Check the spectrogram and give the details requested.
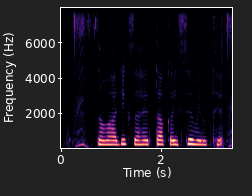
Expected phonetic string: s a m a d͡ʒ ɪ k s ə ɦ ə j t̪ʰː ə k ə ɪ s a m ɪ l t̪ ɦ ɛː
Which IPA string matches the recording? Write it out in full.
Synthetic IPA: s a m a d͡ʒ ɪ k s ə ɦ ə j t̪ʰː a k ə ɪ s e m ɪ l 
